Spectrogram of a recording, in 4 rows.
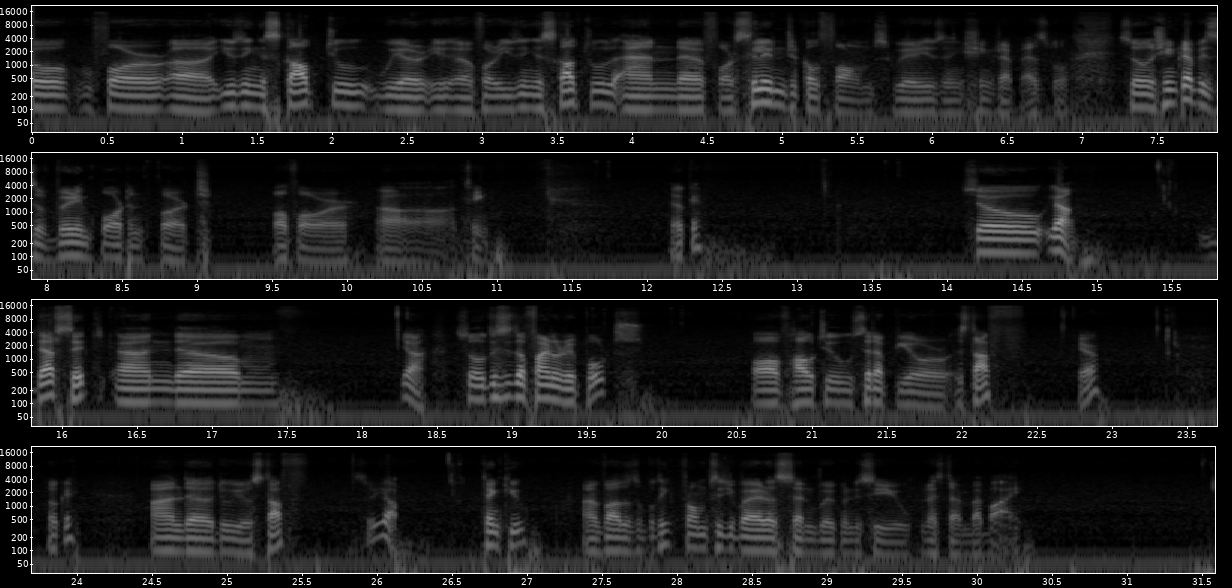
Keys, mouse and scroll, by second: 0.1-0.8 drag, 1.2 click, 2.5 click, 3.6-4.1 shift+drag, 4.1 shift+scroll down 1, 5.3 click, 8.7 drag, 11.6 click, 13.6 click, 14.6 scroll down 2, 15.3 middle drag, 16.3 drag, 18.9 drag, 19.5 drag, 20.1 drag, 20.9 drag, 21.6 click, 21.9 middle drag, 22.4 Tab, 22.6 scroll up 1, 22.8 click, 23.0 scroll down 3, 23.3-25.0 middle drag, 27.6 middle click, 27.7-28.5 drag.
